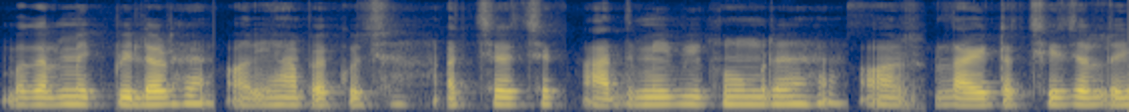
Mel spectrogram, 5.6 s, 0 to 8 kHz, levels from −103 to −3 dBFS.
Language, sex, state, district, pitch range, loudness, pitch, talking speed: Maithili, male, Bihar, Supaul, 145-150 Hz, -28 LUFS, 150 Hz, 235 wpm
